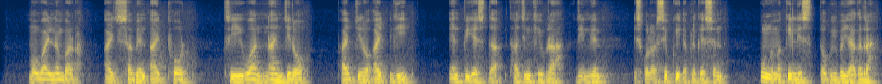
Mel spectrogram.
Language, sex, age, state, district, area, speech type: Manipuri, male, 60+, Manipur, Churachandpur, urban, read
